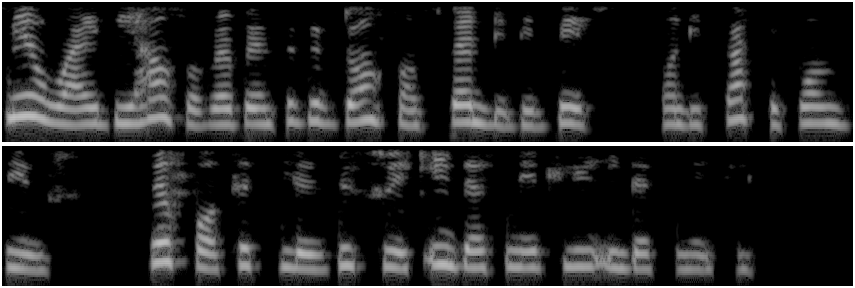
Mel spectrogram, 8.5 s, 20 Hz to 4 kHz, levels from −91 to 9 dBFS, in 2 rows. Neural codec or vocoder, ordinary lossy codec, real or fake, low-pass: codec, 16 kHz, 16 kbps, FreqCodec, larger model; none; fake; 3.6 kHz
